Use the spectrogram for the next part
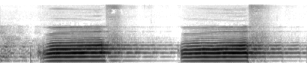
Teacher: زبان کی جڑ کو تالو کی کوے والی جگہ پر لگا کر، یعنی آپ کی زبان کا یہ جو پیچھے والا حصہ ہے، آپ کی جو گلے میں بیل ہے، اس ایریا سے ٹچ کریں گے تو قاف جو ہے موٹی آواز کے ساتھ ادا ہوگا۔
